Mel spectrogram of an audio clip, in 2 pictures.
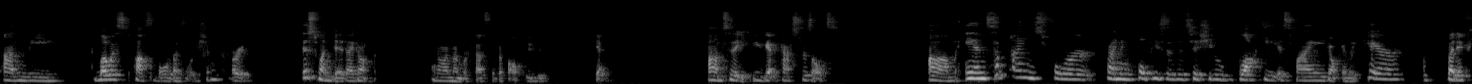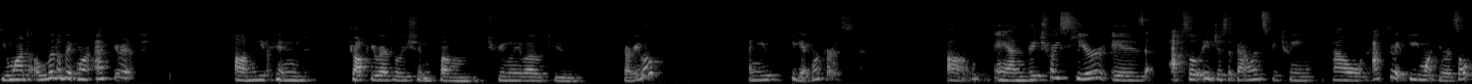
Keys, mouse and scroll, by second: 6.5 click, 7.5-8.4 scroll up 2, 9.1 click, 14.6-16.5 scroll up 2, 15.3 click, 16.5-17.5 scroll up 1, 17.5 click, 18.0 click, 25.5 click, 26.0 click.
